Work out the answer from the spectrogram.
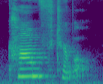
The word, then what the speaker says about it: comfortable: And so the first part is comf, and then table, comfortable.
